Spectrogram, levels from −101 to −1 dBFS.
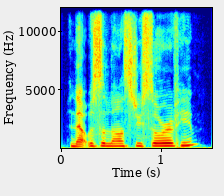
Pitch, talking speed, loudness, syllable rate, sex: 220 Hz, 360 wpm, -14 LUFS, 7.0 syllables/s, female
